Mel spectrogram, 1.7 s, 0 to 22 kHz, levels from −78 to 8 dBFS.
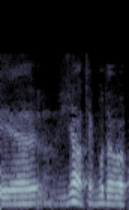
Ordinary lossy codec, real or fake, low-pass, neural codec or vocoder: AAC, 24 kbps; fake; 19.8 kHz; codec, 44.1 kHz, 2.6 kbps, DAC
